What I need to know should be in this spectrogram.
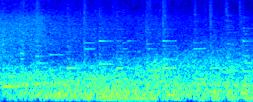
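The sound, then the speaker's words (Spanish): Steady Mediterranean Sea surf rolls continuously onto the shore, a broad rushing wash of waves with no voices, the hiss of water filling the whole stretch. “Es como si el vino aquí viniera con banda sonora de olas.”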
